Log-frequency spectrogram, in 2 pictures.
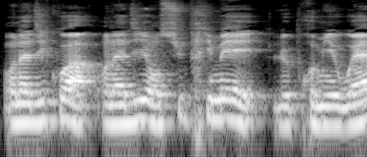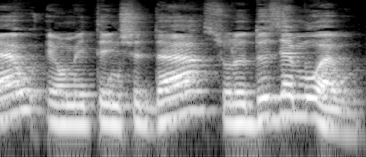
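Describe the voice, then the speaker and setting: A man's voice: medium pitch, moderate pace. A man teaching an online lesson on Arabic letters, patiently repeating and drilling each pronunciation. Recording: roomy echo.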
